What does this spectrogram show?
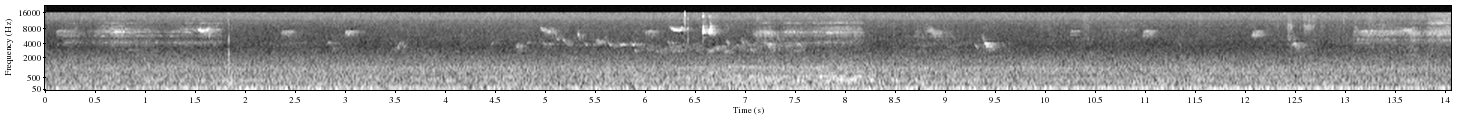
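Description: Wild birds chirping in short, high, scattered calls, with a busier flurry of calls around the middle, over a steady low outdoor rumble.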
